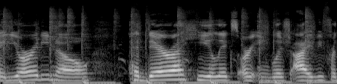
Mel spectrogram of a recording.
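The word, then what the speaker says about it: Hedera: a random shout of Hedra Helix, but it's basically me mispronouncing a um plant name. It's actually Hideera Helix.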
